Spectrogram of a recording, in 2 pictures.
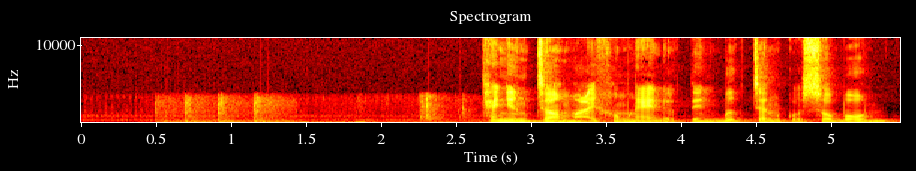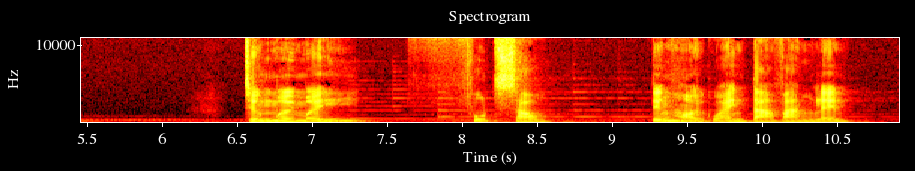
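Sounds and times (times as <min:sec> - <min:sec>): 
rapid pounding knocks on a door: 0:00.5 - 0:02.8
speech: 0:02.7 - 0:05.5, 0:06.6 - 0:07.4, 0:08.0 - 0:08.6, 0:09.2 - 0:10.7.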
